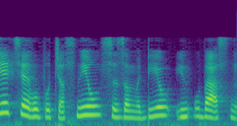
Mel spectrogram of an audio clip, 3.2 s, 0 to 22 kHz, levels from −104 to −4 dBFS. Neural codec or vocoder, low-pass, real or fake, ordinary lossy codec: codec, 16 kHz, 0.5 kbps, FunCodec, trained on Chinese and English, 25 frames a second; 7.2 kHz; fake; MP3, 96 kbps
